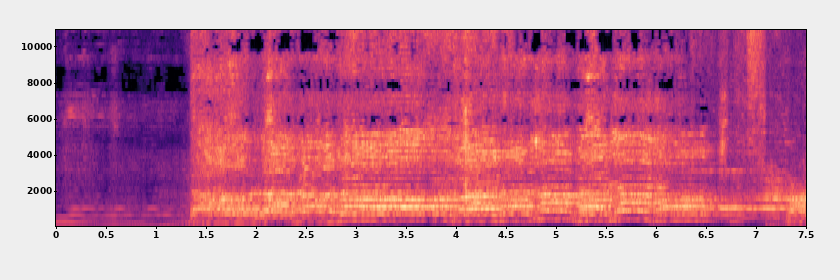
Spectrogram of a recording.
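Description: Background music: a quiet instrumental passage, then about a second and a half in a song with singing voices comes in loudly and carries on.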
